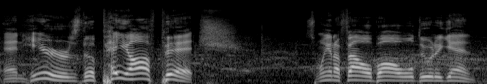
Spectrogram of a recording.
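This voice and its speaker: A man with a notably high voice and an American accent delivers live baseball radio commentary. He builds drama with short, clipped phrases. Faint music drifts in behind him from the ballpark. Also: expressive, slow, fairly bright tone. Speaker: baseball play-by-play announcer.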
